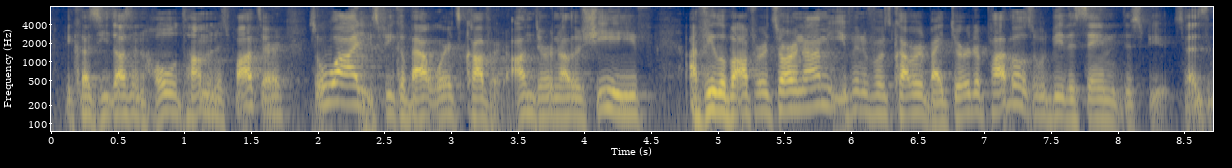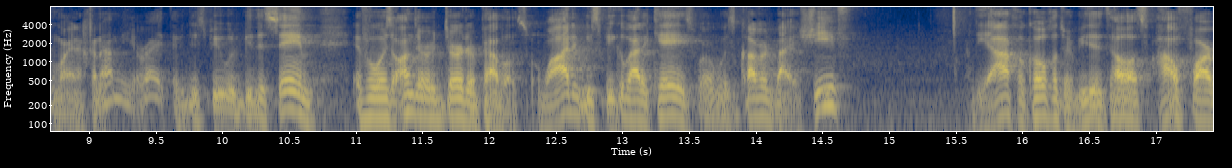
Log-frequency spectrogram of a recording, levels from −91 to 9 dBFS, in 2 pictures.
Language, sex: English, male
